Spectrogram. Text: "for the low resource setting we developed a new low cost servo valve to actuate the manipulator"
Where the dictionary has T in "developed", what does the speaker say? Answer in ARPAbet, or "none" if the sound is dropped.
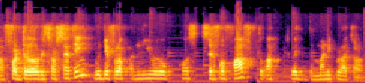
none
